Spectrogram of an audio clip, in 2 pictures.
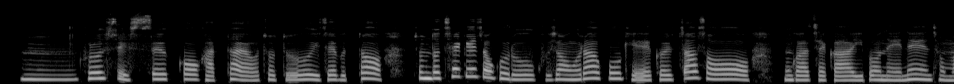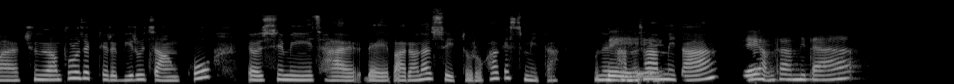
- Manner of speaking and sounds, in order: none
- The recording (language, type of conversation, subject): Korean, advice, 중요한 프로젝트를 미루다 보니 마감이 코앞인데, 지금 어떻게 진행하면 좋을까요?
